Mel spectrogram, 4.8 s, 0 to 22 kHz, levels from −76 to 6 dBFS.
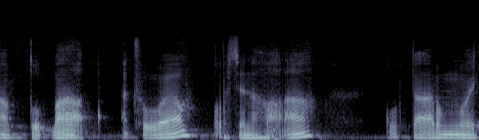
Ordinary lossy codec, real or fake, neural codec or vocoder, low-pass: none; fake; codec, 16 kHz, 1 kbps, X-Codec, HuBERT features, trained on general audio; none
